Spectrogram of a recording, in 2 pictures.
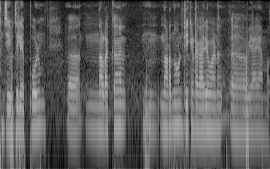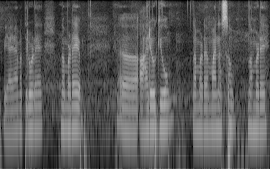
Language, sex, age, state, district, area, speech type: Malayalam, male, 18-30, Kerala, Idukki, rural, spontaneous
